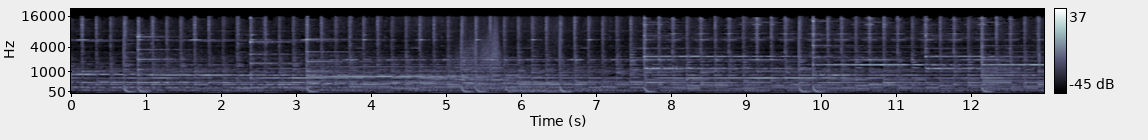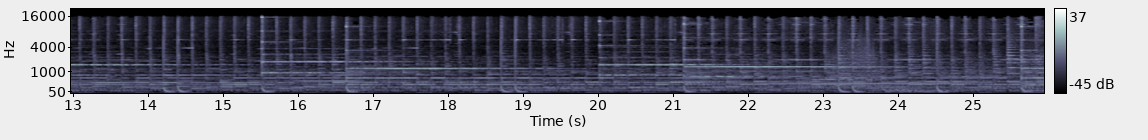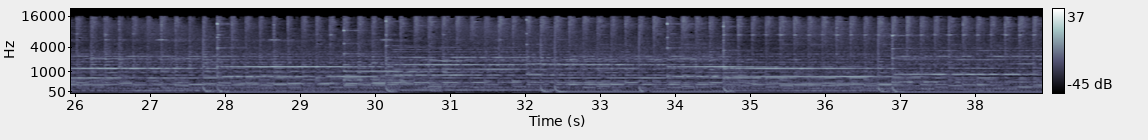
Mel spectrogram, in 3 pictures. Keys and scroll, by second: 19.8 s, 28.2 s, 30.9 b, 34.9 z, 35.5 s, 37.4 ctrl+z, 37.6 ctrl+z.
